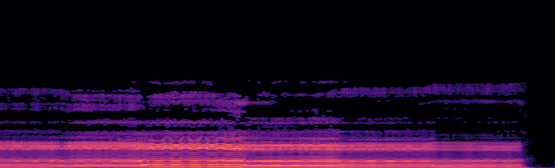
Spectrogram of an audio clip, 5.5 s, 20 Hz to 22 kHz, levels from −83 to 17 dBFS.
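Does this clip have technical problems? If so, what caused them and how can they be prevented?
Yes. Throughout the music, the encoder likely had too few bits for MP3 compression, consistent with roughly 48 kbps. It cut everything above 11.4 kHz and let weak frequency lines flicker between frames, which gives a plainly audible watery, swirly texture and smeared attacks. Encoding at a higher bitrate, or keeping a lossless master, prevents this.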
